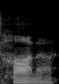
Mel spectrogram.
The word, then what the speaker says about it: Hannah: You're the one saying it wrong. It is Hana. Everybody knows this. Just read it the way it's spelled.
